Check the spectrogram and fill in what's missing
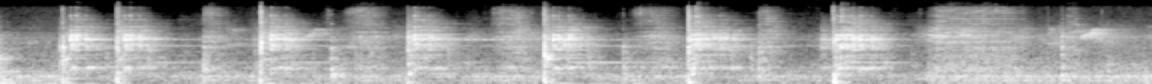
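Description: Garlic being crushed on a table for duck rillettes, heard as a run of sharp, evenly spaced metallic knocks and clinks, close and fairly loud, with no talking.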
